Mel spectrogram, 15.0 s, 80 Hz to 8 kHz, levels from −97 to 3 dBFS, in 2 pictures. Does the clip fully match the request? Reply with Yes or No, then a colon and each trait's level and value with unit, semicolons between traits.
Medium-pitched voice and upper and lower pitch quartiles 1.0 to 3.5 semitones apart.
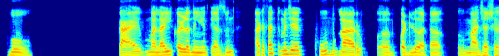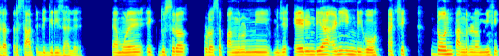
Yes: medium, 150 Hz; average, 2.8 semitones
